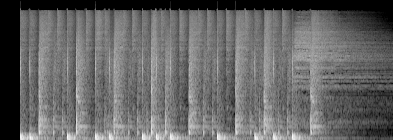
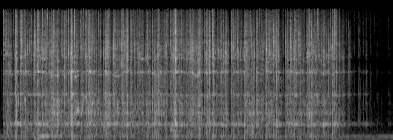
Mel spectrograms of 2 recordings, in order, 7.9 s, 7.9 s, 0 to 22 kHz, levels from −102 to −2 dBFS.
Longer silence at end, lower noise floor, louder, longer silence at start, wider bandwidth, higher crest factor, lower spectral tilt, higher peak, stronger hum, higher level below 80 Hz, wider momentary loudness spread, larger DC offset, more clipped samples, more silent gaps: about the same, 0.8 s vs 0.9 s; second, -49 dBFS vs -69 dBFS; first, -20 LUFS vs -34 LUFS; first, 0.4 s vs 0.05 s; about the same, 17 kHz vs 17 kHz; second, 18 dB vs 30 dB; first, -4.5 dB/octave vs 0 dB/octave; first, 0 dBFS vs -8 dBFS; neither; first, -22 dBFS vs -68 dBFS; first, 12 LU vs 8 LU; neither; neither; neither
